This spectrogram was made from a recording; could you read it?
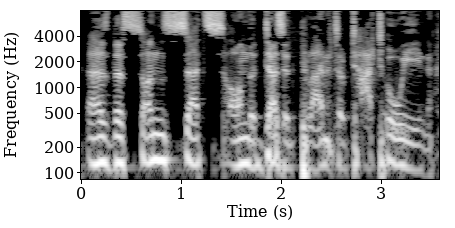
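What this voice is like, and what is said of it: Put-on pirate accent. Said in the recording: “I don't know why I got the pirate accent there at the end”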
